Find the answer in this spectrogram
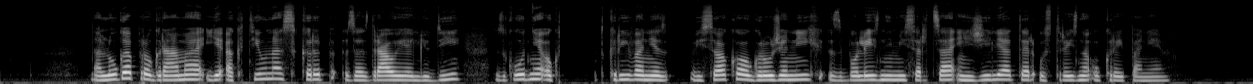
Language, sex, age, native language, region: Slovenian, female, 18-29, Slovenian, Central Slovenia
